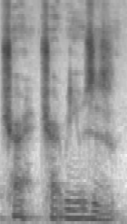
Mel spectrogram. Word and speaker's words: chartreuse: Chart reuses is color. Comment is pure sarcasm. I assume it probably is. I guess I won't know until I Google that color. It's pronounced chartreuse. It must be French.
